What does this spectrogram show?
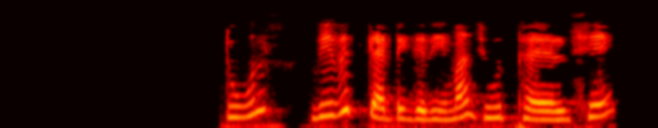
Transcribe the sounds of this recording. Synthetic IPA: ʈuls | ʋɪʋɪd̪̚ʱkɛʈeɡəɾimãd͡ʒut̪t̪ʰːəelt͡ʃʰe

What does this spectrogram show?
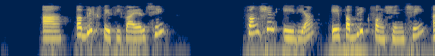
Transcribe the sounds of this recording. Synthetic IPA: apəblikspesifajəɾt͡ʃʰe | fə̃ŋkʃəneɾija | epəblikfə̃ŋkʃənt͡ʃʰeə

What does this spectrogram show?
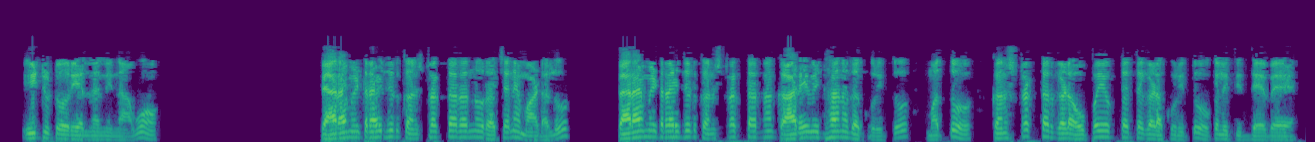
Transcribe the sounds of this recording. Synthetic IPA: iːʈuʈoːɾijɐlnɐlːina̰ːʋu | pjaːɾaːmiʈɐɾɐjd͡ʒɖkɐnsʈɾɐk̚ʈɐɾɐnːuɾɐt͡ʃɐnemaːɽɐlu | pjaːɾaːmiʈɐɾɐjd͡ʒɐɖkɐnsʈɾɐk̚ʈɐɾnɐkaːɾjɐʋid̪ʱaːnɐd̪ɐkuɾit̪umɐt̪ːukɐnsʈɾɐk̚ʈɐɾɡɐɭɐupɐjok̚t̪ɐt̪ɛɡɐɭɐkuɾit̪ukɐlit̪id̪ːeːʋe̞

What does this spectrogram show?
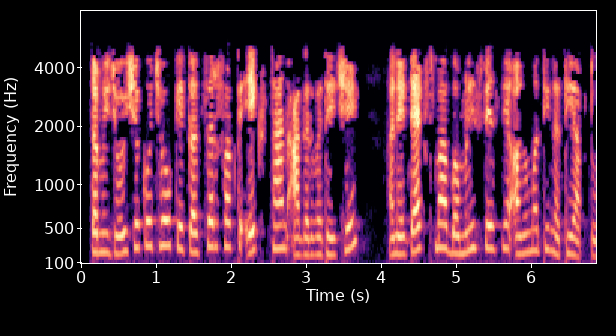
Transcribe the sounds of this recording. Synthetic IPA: t̪əmed͡ʒoiʃəkot͡ʃʰɔkekəsəɾfək̚t̪ekst̪ʰana̰ɡəɾʋəd̪ʱet͡ʃʰe | əneʈeksʈmãbəmɳispesniʔənumət̪inət̪ʰiap̚t̪ũ

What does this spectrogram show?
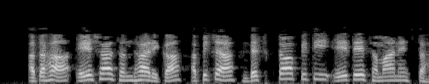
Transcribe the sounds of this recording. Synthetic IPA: ɐt̪ɐɦɐeːʃaːsɐnd̪ʱaːɾikɐɐpit͡ʃɐɖesk̚ʈaːpit̪iʔeːt̪eːsɐmaːneːst̪ʰɐɦɐ

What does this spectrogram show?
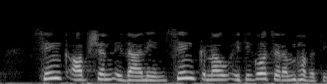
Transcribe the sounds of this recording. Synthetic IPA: siŋkaːpʃɐnːid̪aːniːmsiŋknɐwit̪iɡoːt͡ʃɐɾɐmbʱɐʋɐt̪i

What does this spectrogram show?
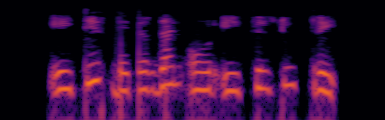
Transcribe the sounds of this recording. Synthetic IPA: eʈisbeʈəɾd̪æ̃nɔːɾeːkəlʈut̪ɾi

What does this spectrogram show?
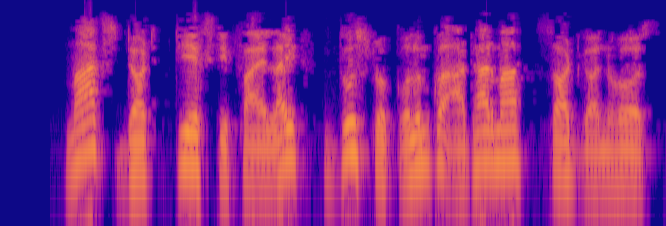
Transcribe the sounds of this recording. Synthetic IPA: maksɖʌʈʈieksʈipʰajlːajd̪osrokolumkoad̪ʱarmasʌrʈ̚ɡʌrnuɦos

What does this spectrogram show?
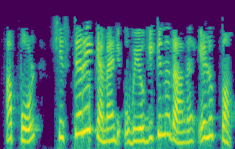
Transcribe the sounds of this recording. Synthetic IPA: ɐpːo̞ːɭ | histɐrikːɐmaːndubɐjo̞ːɡikʲːunːɐðaːɳɨʔe̞ɭupːɐm

